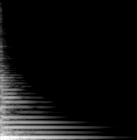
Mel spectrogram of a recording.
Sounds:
musical instrument, bowed string instrument, music

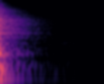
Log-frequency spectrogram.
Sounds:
tap

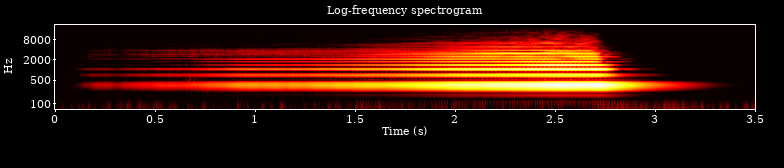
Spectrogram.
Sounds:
musical instrument, bowed string instrument, music

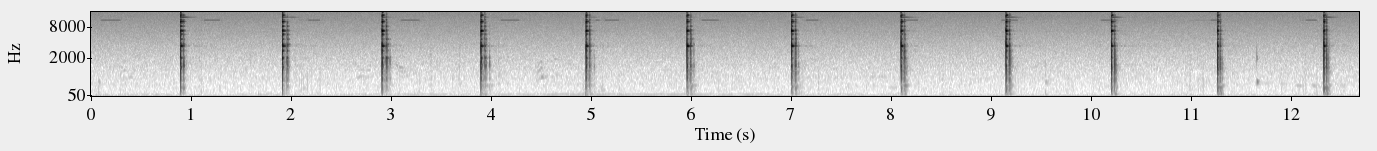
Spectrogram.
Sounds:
hammer, tools

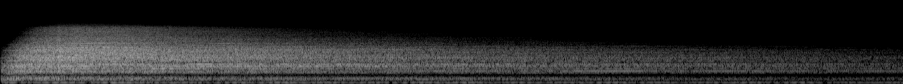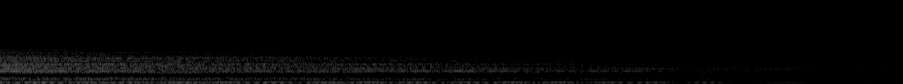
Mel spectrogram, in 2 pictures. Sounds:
gong, musical instrument, percussion, music

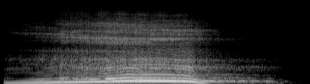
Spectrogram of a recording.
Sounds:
livestock, animal

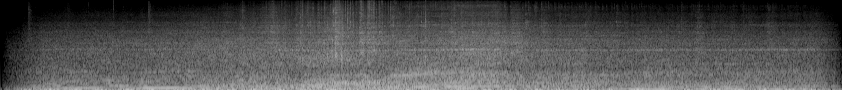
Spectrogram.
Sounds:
vehicle, engine

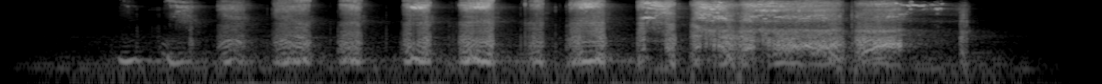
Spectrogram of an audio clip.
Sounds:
squeak

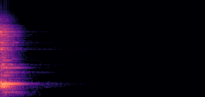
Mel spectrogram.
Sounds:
bell, cowbell

